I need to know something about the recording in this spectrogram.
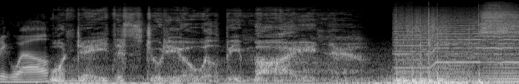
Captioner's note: demon skull voice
